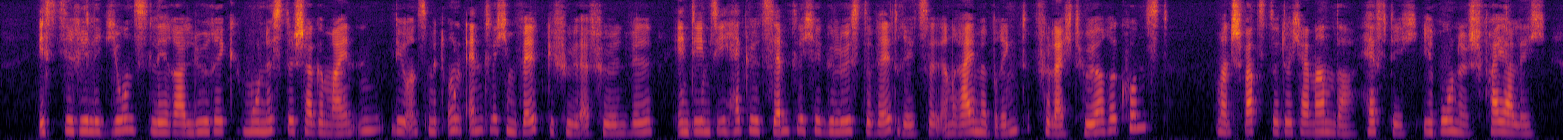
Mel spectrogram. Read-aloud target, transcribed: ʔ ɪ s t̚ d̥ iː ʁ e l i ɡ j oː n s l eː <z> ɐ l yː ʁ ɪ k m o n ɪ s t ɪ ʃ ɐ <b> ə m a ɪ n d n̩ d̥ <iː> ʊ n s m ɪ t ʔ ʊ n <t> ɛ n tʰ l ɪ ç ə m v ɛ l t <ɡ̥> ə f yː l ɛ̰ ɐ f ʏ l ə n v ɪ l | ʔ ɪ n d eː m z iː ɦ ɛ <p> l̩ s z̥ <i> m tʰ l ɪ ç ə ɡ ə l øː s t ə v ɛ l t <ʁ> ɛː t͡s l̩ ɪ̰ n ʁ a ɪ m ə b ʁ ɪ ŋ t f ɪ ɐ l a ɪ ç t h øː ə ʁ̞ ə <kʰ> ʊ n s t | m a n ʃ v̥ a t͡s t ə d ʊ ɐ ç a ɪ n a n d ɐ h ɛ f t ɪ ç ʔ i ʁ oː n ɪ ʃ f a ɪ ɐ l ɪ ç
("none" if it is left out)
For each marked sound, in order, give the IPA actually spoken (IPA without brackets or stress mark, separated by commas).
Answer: ʁ, ɡ, iː, ʔ, ɡ̥, k, ɛ, ʁ, kʰ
